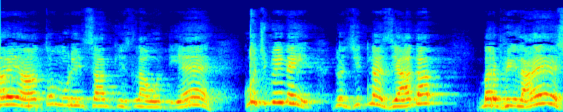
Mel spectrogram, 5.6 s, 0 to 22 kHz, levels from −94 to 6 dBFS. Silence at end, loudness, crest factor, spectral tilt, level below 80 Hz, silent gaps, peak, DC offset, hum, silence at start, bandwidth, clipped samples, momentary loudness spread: 0 s; -19 LUFS; 16 dB; -6 dB/octave; -62 dBFS; none; -2 dBFS; under 0.1%; none; 0 s; 14 kHz; under 0.1%; 12 LU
